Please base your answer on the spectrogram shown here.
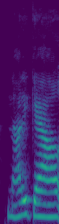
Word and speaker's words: Natty Gyal: little confused naughty girl naughty gal is not pronounced how it's spelled it's spelled n-a-t-t-y-g-y-a-l uh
